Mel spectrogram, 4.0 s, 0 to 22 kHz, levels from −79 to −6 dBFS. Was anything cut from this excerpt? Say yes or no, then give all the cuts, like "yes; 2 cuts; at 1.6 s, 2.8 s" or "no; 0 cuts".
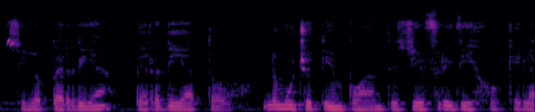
yes; 1 cut; at 1.9 s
